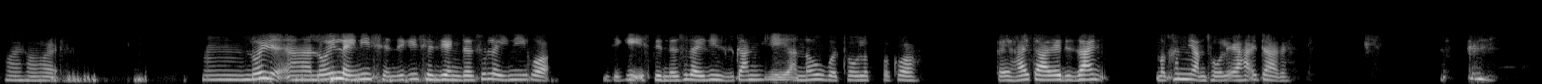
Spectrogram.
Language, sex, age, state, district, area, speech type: Manipuri, female, 30-45, Manipur, Kangpokpi, urban, conversation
